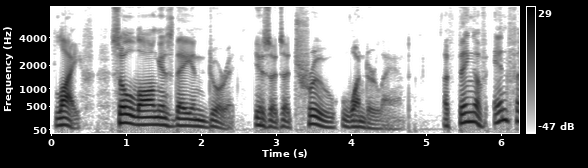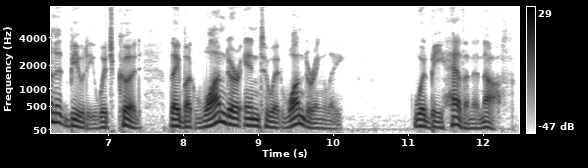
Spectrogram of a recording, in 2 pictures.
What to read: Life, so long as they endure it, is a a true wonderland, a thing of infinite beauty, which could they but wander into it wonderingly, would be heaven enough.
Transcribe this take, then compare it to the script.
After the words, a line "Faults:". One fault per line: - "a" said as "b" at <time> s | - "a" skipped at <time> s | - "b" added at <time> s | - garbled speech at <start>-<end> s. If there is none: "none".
Life, so long as they endure it, is a a true wonderland, a thing of infinite beauty, which could they but wander into it wonderingly, would be heaven enough.
Faults:
none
